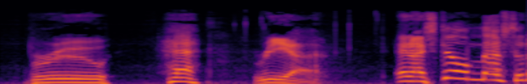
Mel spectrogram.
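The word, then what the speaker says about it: brujería: And oh, yeah, brujeria is pronounced brujeria.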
